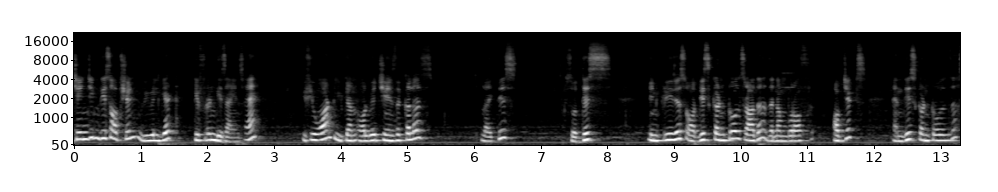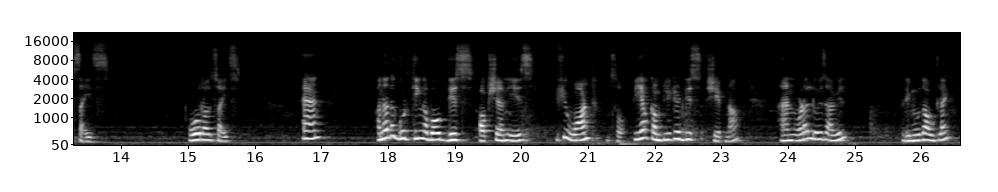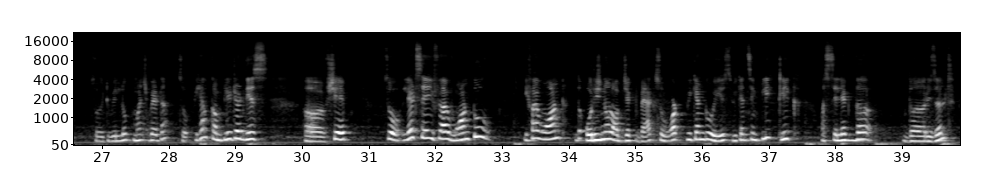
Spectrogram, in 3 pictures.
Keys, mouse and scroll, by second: 4.0-25.6 drag, 30.3 click, 36.7 click.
